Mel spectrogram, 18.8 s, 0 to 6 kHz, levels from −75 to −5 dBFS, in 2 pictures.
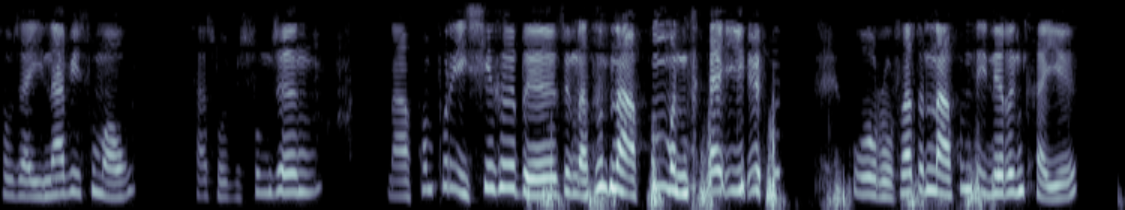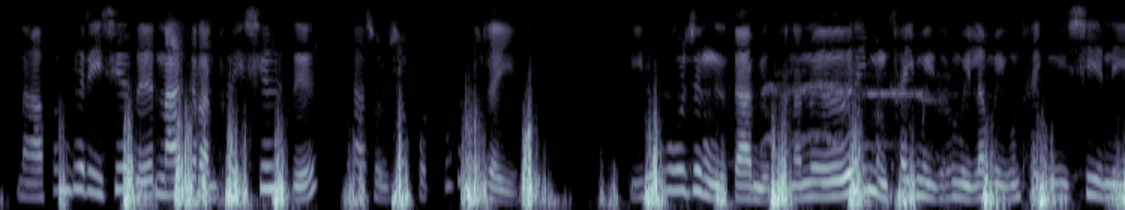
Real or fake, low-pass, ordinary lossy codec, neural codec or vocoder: real; 5.4 kHz; MP3, 32 kbps; none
